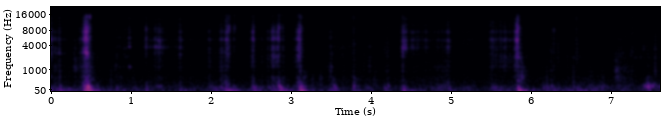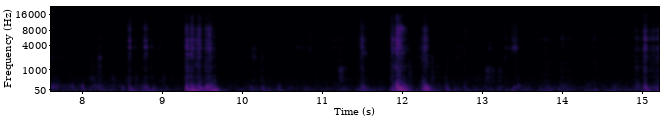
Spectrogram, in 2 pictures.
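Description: A box cutter blade scrapes the glitter coating off an oval blue glitter bar of soap. Quiet, gritty scraping runs throughout, broken by sharp, bright crunching bursts of varying loudness.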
